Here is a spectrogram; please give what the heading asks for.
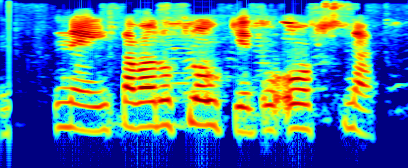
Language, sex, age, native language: Icelandic, female, 14, Icelandic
